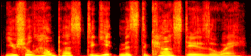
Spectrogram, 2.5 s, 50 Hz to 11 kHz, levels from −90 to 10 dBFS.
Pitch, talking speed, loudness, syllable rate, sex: 155 Hz, 215 wpm, -17 LUFS, 4.6 syllables/s, male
